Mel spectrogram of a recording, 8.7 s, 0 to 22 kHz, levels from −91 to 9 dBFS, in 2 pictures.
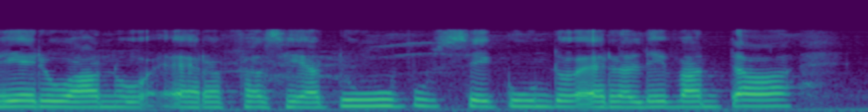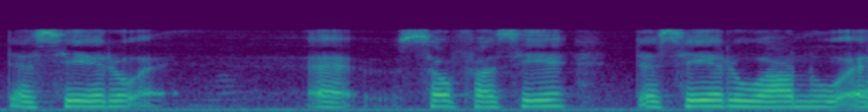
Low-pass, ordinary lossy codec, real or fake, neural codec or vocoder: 7.2 kHz; none; real; none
